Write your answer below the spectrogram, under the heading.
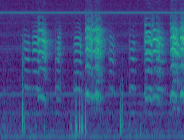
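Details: Pet zebra finches in cages, including a female, give short, nasal, beeping calls that overlap in quick bursts.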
